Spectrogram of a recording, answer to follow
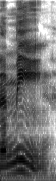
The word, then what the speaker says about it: amine: People confuse amine and amide. I know it sounds kind of alike. It's spelled very much similarly, but D is not N is not D. It's an amine, not an amide.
